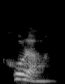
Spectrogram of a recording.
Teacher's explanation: How if we look at the tonogenetic account of this word koda, we can say that again from the Hindi word ghoda, there has been some, the voicing has got lost, and the aspiration has got lost, and this loss of aspiration has given rise to the birth of tone in these languages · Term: falling rising contour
